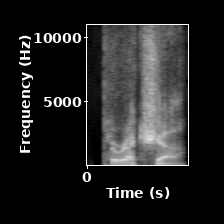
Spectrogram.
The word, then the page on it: pyrexia: American English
